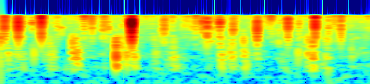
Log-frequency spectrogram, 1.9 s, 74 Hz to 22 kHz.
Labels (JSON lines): {"label": "biophony, sea urchins (Echinidae)", "recorder": "SoundTrap 600 or HydroMoth"}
